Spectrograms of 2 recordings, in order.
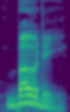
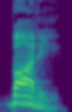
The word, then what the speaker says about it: Bodie: o sound as in Bodi by most people who are not from the Outer Banks the Outer Banks locals though pronounce the island's name as body there is folklore associated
